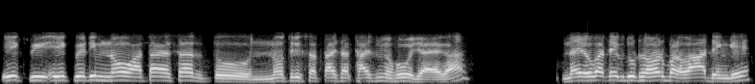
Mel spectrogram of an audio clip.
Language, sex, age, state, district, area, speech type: Hindi, male, 18-30, Uttar Pradesh, Azamgarh, rural, conversation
